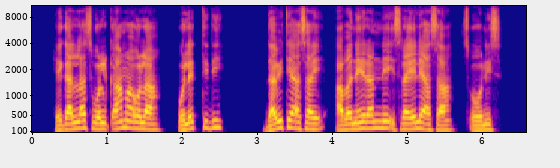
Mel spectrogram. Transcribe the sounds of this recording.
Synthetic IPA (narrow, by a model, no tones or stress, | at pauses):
hɛɡɐlːɐswɔlkʼːaːmɐɔlaː | ɔlɛt̪ːɪd̪ɪ | d̪ɐwɪt̪ɛɐs̬ɐjʔɐ̰bɐneːɾɐnːɛɪsɾaːʔeːlɛɐsaːt͡sʼo̞ːnɪs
